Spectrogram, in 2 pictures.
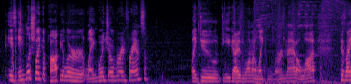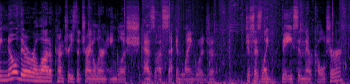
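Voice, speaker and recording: A fairly high-pitched man with an American accent at a moderate pace, his intonation lively, with music in the background. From United States. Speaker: gaming streamer. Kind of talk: casual chat while gaming, reading chat aloud. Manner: casual, filler-heavy with frequent repeats.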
